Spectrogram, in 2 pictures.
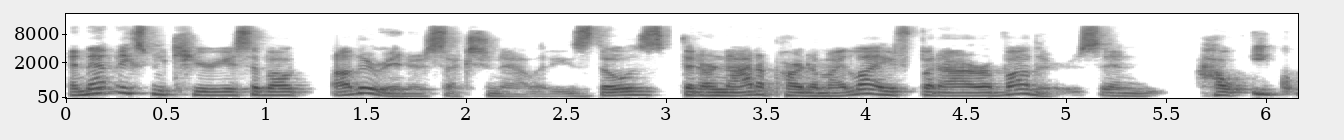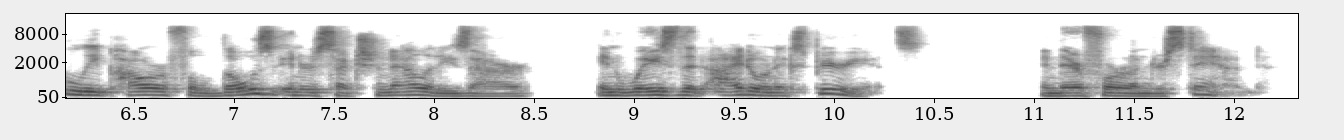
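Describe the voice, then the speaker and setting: A man from the American Midwest hosting a podcast, reading a scripted introduction in a measured, deliberate cadence that moves through lists. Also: fairly high pitch, animated, a bit bright, slightly rough. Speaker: podcast host.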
